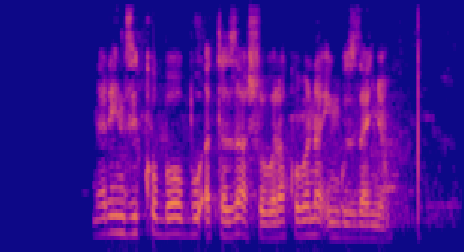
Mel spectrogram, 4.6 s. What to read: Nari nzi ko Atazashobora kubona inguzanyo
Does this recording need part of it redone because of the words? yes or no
yes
